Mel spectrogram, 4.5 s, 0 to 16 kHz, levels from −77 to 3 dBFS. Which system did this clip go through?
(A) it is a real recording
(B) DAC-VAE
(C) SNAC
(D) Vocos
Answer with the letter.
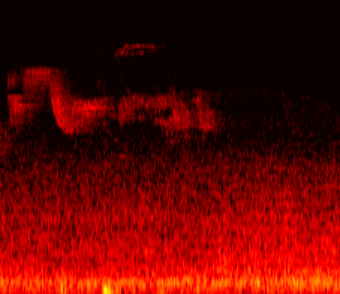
A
